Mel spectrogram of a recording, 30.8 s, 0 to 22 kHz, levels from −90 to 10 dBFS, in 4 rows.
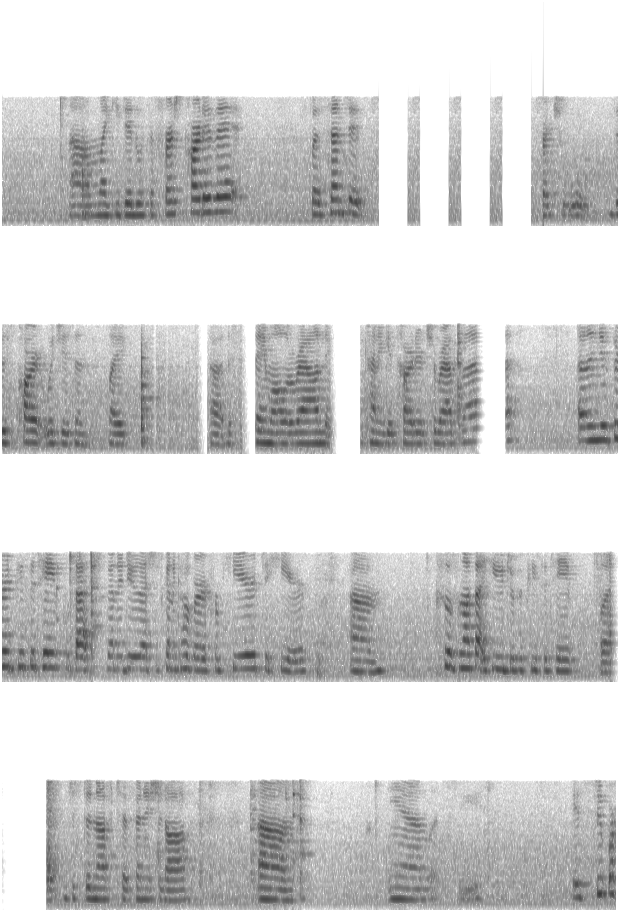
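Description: From 4.70 to 6.76 s there's a stutter with silent gaps: a 147 ms burst plays, then about 367 ms of dead digital silence, and the same burst comes back on a steady cycle of roughly 514 ms, four times over. That's likely a player or stream stalling and replaying its last fragment at each retry before running dry. Whatever should have played in those two seconds is gone.

Repeated stalls (stutter) run from 9.58 to 13.63 s. The jitter buffer keeps running empty because packets arrive late or slower than playback, so the receiver stretches the last bit of sound to cover 15 short holes, the longest 180 ms. About half a second gets filled in this way, around 12% of that stretch. Nothing is actually lost, but the sound drags and hiccups.

Inside that run, at 11.79 to 12.19 s, there's a call audio freeze. The last sound is held as a fading buzz or hiss for about 0.38 s, with roughly 300 ms of it dropping to silence, likely because packets were held up in transit. 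Another freeze hits at 13.63 to 14.01 s, about 0.36 s long with around 270 ms silent. The biggest is at 23.00 to 23.67 s, 0.65 s held and about 520 ms of silence. In each case the sound resumes right where it left off, so it's a gap inserted into the audio rather than anything cut out.

Then there's jitter buffer speed-up at 16.35 to 21.11 s, running at 108%, and again at 26.88 to 30.70 s at 110%. The buffer had piled up extra audio, so the receiver trimmed tiny pitch-period slices over and over, roughly 0.4 s each time. The pitch stays put while everything sounds a bit rushed. All of this sits on a call path whose band stops at 4 kHz, which fits G.711 mu-law at 64 kbps.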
